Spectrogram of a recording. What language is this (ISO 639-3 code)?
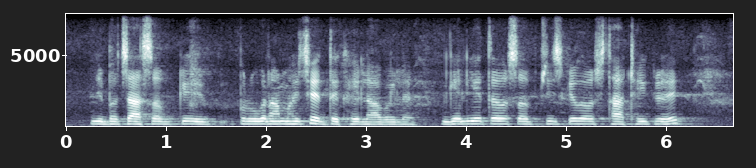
mai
